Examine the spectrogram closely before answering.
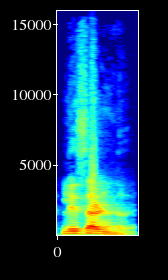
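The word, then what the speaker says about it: listen: यहां पर भी टी साइलेंट है। लिस्ट नहीं पढ़ेंगे। लिसन ऐसे कामली।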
